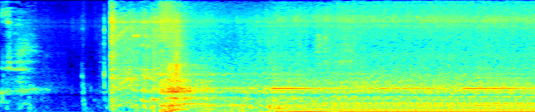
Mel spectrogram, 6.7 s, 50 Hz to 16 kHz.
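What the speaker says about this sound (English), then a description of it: "ZL1 sure sounds nice when you start her up" A 2017 Chevrolet Camaro ZL1 engine cranks and fires up with a loud roar, then settles into a deep, steady rumbling idle close by.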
